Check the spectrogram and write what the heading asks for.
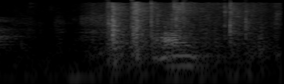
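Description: Faint crunching of puffed corn cheese balls being chewed: a few soft crackles starting about a second in, with a short spoken 'um' among them.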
